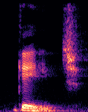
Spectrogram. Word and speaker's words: gauge: Gage Gage Gage noise gauge it's Gage and if you've got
